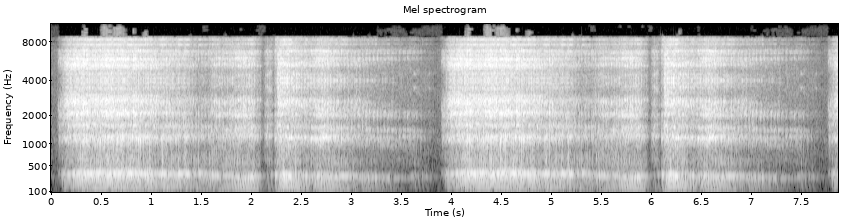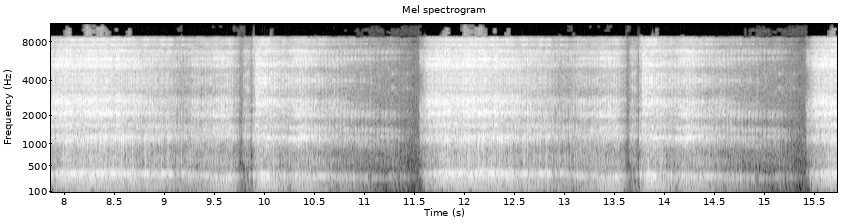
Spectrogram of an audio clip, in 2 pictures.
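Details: A brown bear (Ursus arctos) gives deep, rasping roars, each lasting about two seconds and repeated with brief pauses.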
